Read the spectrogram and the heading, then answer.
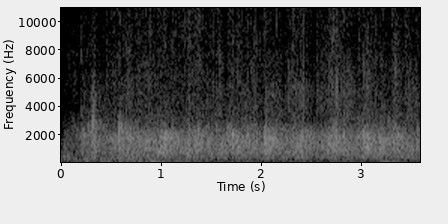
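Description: An audience claps steadily throughout, a dense, even wash of applause with no pauses and no voices over it, applauding the money raised by a church yard sale.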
